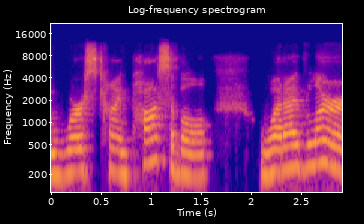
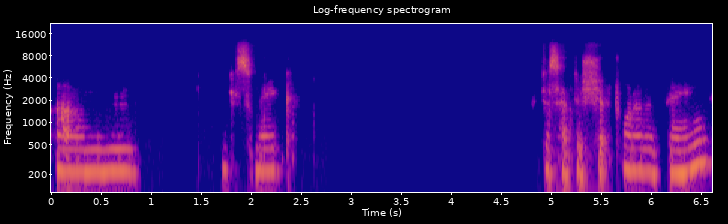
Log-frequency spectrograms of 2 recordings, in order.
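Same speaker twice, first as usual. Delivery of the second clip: very soft, absent aside; talking to oneself; 13 dB quieter than usual. Real, not acted. Host to herself while shifting something mid-event, quiet aside. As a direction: murmur it under your breath, much softer.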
